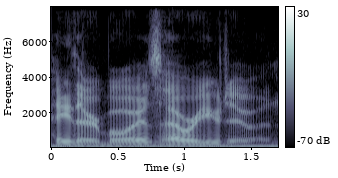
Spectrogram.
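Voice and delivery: very soft, hushed, fake seductive, sultry voice. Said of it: "it's so sexy. It's impossibly sexy".

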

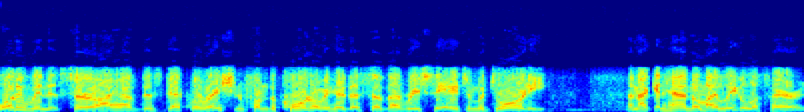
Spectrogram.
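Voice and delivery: high, eager, excited, worked-up speech. Speaker explaining legal competency to listeners; getting excited. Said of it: "I'm sorry. I'm getting excited".

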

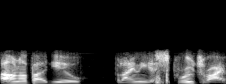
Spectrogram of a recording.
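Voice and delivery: put-on broken English. Retelling a wrestler's request for a drink: imitating broken english. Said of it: "in his broken English".

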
